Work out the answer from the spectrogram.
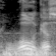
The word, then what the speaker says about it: vulgus: the common people and the Latin word for common people is vulgus or wulus in the old pronunciation that version becomes known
